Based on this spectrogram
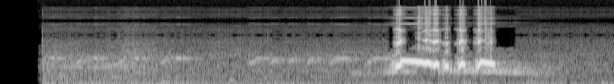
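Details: Local wild-type zebra dove of the rhythm class, a sought-after song style: after quiet background, one loud short cooing phrase of several rolling notes lasting about half a second.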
